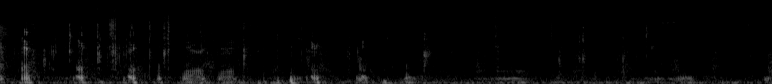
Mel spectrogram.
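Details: Two young pigs that escaped from a barn, roaming around a farm, give short low grunts, several in quick succession at first roughly every half second, then softer and more scattered grunting.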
